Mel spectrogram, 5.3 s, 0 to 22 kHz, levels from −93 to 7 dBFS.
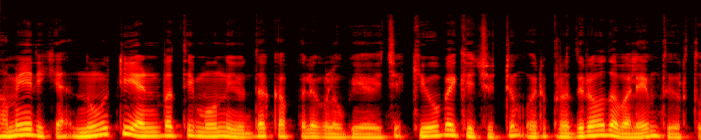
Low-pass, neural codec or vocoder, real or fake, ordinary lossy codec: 14.4 kHz; none; real; none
